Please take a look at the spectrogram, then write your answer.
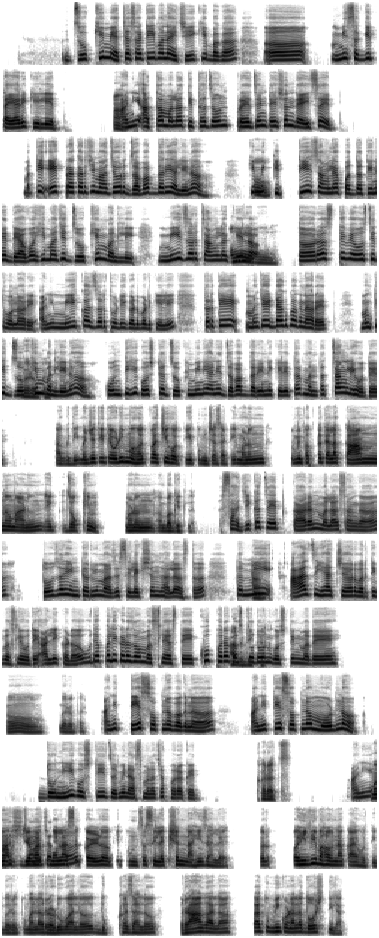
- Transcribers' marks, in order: tapping; other background noise; "होते" said as "होतेत"; in English: "इंटरव्ह्यू"; in English: "चेअरवरती"
- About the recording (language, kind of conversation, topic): Marathi, podcast, जोखीम घेतल्यानंतर अपयश आल्यावर तुम्ही ते कसे स्वीकारता आणि त्यातून काय शिकता?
